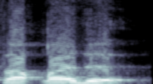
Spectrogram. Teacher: حکمت فقد قاف پر پڑھیں گے. دال ساکن پر قلقلہ کرنا ہے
